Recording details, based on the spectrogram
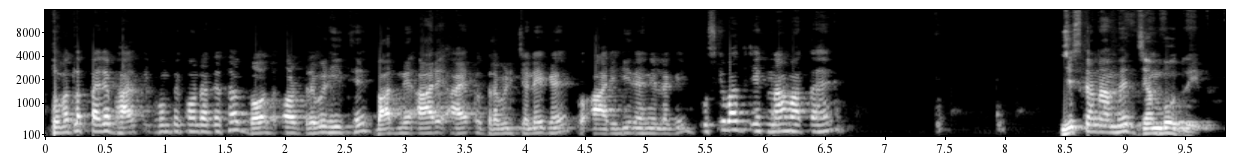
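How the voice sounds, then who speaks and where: High-voiced teacher quizzing his own class. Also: brisk, poor audio. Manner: keeps asking questions and answering them himself; repeats key words, corrects himself mid-sentence. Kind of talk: classroom lecture. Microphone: writing on a board while talking.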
